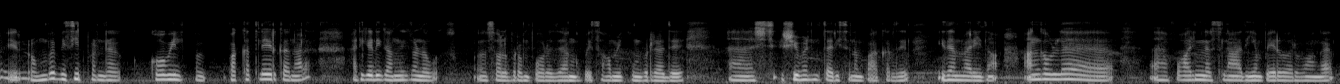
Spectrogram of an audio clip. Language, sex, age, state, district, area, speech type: Tamil, female, 18-30, Tamil Nadu, Perambalur, rural, spontaneous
